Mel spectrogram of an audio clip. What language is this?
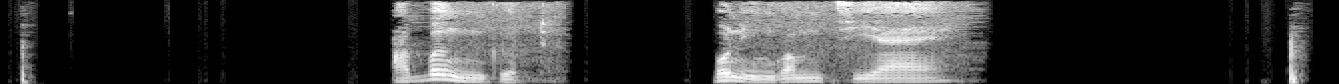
Mungaka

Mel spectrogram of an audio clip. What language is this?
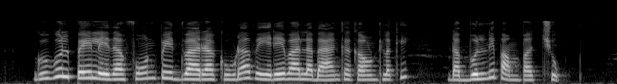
Telugu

